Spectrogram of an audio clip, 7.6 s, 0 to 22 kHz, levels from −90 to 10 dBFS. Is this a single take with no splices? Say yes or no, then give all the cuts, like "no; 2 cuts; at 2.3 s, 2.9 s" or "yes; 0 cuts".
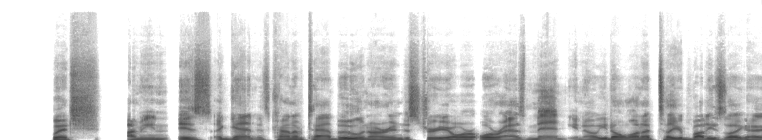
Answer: yes; 0 cuts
